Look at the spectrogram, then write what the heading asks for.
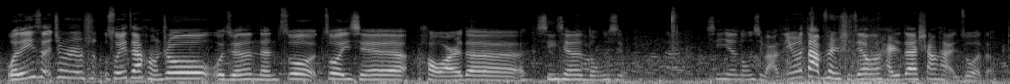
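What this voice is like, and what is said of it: Noticeable Hangzhou accent. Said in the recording (Chinese): “我有杭州口音，我突然变成杭州口音了。...你杭州口音非常明显”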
